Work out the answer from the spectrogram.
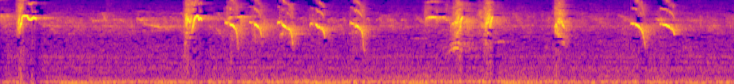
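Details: Nectar-eating sunbird called konin, singing a nagen-style training song for contest birds: sharp, high piercing notes, each dropping quickly in pitch, delivered in spaced clusters of two or three.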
